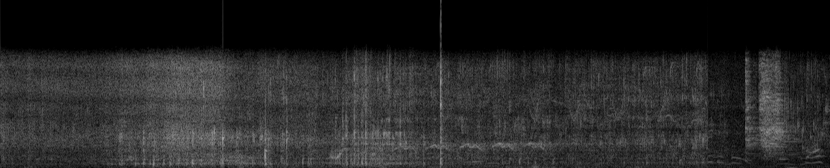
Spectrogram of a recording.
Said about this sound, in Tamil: தேவையான அளவு தண்ணி ஊத்திக்கலாம்.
